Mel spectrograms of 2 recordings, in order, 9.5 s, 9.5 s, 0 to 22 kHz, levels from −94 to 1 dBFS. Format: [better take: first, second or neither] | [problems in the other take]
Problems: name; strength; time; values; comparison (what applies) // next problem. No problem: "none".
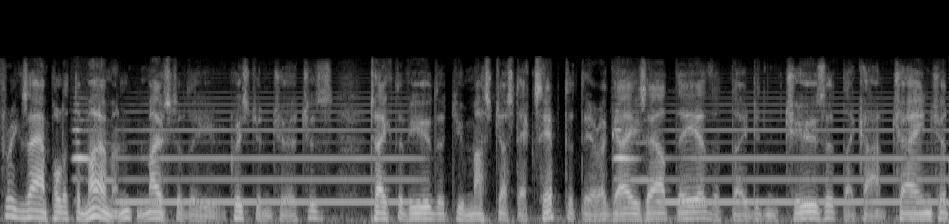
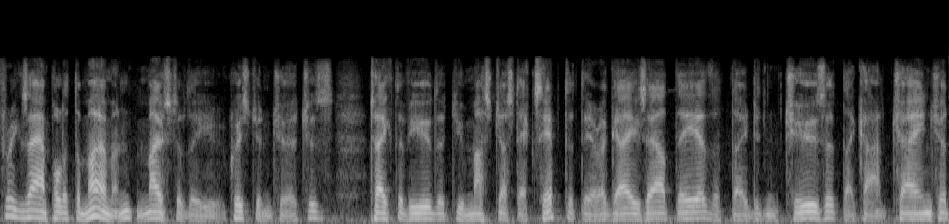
second | background sound (Wind instrument, woodwind instrument); 8 dB below the speech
